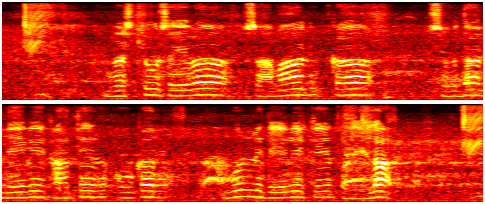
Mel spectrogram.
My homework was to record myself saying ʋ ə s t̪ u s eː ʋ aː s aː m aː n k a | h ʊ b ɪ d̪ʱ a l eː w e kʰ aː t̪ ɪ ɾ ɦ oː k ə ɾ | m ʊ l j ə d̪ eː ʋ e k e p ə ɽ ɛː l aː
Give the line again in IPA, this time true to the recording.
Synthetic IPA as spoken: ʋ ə s t̪ u s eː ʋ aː s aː m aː n k a | s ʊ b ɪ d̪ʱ a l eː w e kʰ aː t̪ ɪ ɾ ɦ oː k ə ɾ | m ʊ l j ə d̪ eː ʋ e k e p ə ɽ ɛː l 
